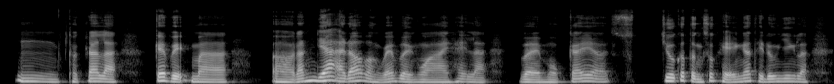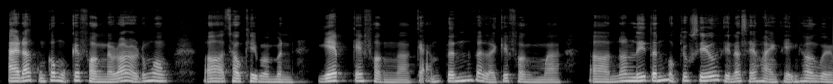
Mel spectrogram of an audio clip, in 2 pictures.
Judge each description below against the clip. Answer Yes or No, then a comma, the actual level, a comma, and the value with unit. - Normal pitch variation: Yes, average, 4.8 semitones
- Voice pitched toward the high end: No, low, 135 Hz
